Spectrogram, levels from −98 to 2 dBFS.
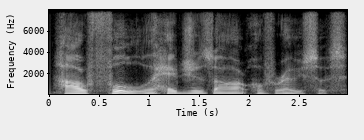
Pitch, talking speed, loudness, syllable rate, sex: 115 Hz, 140 wpm, -19 LUFS, 3.8 syllables/s, male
